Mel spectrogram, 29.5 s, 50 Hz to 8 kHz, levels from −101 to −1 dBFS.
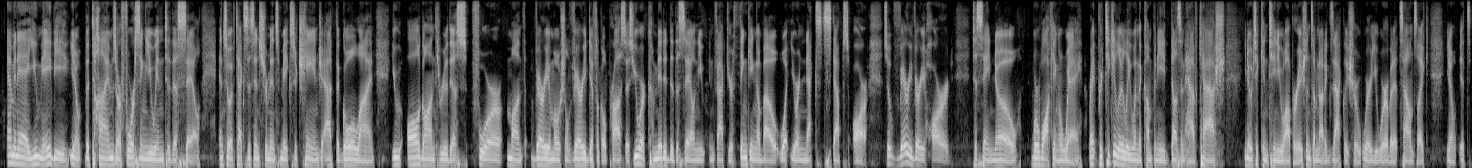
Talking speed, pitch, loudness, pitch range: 190 wpm, 105 Hz, -21 LUFS, 100-115 Hz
